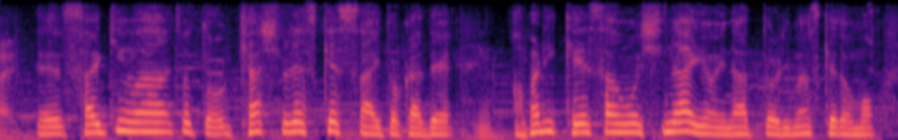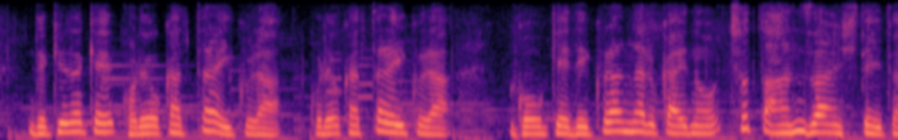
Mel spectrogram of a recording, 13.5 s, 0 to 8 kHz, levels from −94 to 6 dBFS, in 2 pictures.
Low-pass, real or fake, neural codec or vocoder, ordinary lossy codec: 7.2 kHz; real; none; Opus, 32 kbps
